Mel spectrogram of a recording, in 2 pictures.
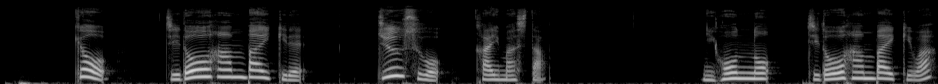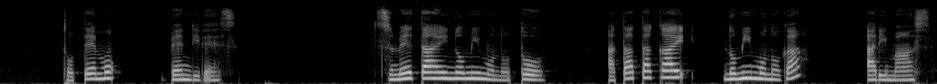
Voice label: slow japanese vending machines, reading practice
